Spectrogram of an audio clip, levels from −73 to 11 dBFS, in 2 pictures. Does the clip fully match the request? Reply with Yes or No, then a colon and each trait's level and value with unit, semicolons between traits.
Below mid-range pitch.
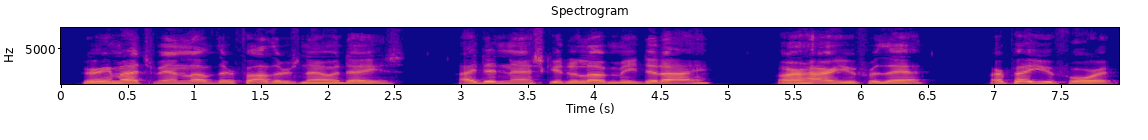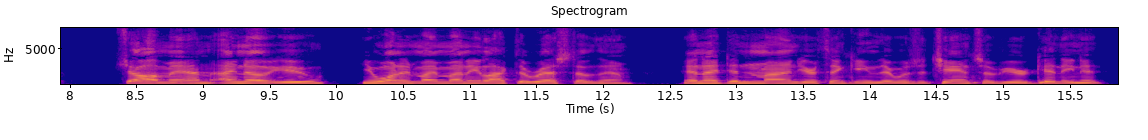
No: medium, 175 Hz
